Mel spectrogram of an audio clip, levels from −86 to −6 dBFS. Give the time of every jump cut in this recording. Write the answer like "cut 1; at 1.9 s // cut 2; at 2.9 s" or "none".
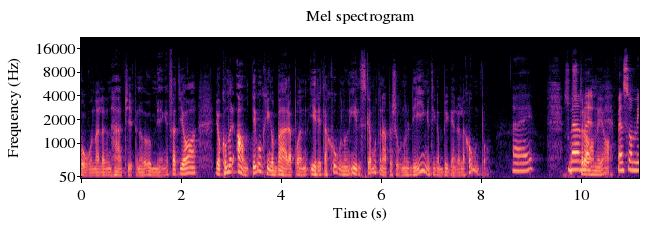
none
